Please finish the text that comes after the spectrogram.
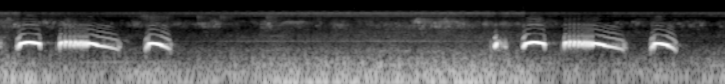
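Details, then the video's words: Decoy spotted dove used at a trap enclosure to draw in wild doves. It gives two loud cooing phrases several seconds apart, each a short coo, a long falling coo and a closing short coo, over a quiet hum. "เสียงนกเขาใหญ่ นกต่อ"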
